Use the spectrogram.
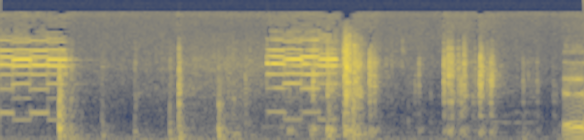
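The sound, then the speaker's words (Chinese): A telephone rings in a company office, a few short, fairly faint ringing bursts scattered among clatter and other background noise. “你来接个电话。”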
